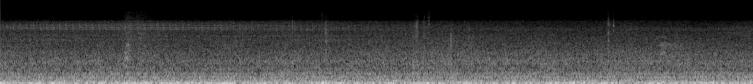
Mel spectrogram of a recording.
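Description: A steady low rumble of outdoor background noise with no changes in level, heaviest in the bass. A few faint light clicks sound now and then.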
